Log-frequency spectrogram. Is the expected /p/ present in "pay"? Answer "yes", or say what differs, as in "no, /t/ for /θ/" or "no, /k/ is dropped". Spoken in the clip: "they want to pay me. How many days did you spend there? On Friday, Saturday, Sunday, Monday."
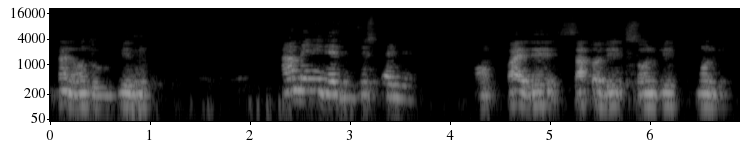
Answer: no, /b/ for /p/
